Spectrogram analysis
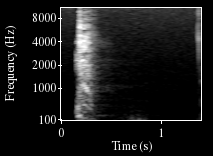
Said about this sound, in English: I didn't really cough. It's just a joke. Don't take it too seriously.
